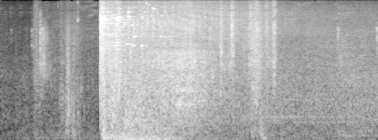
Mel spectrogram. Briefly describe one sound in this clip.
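An explosion bursts in a video game.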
